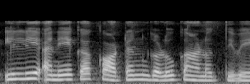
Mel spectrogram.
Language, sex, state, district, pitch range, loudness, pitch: Kannada, female, Karnataka, Bidar, 190-220 Hz, -15 LUFS, 210 Hz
